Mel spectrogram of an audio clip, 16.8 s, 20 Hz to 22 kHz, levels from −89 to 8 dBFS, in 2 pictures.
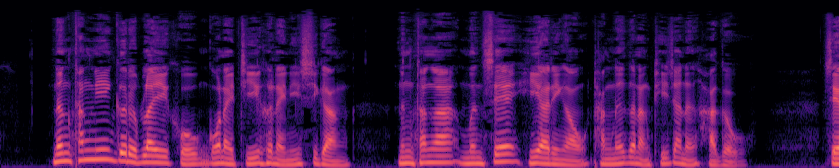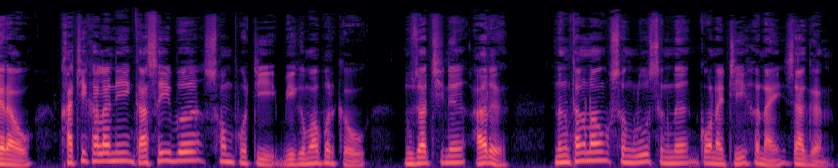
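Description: From 12.66 to 12.70 s, a brief hiss leads a speech onset: pre-echo, the codec's block quantisation noise smeared 47 ms ahead of the attack.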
